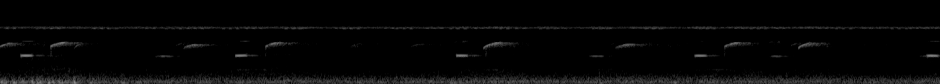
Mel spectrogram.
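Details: Nighttime chorus of coqui frogs in Kailua-Kona, Big Island, Hawaii: loud rising two-part chirps from several frogs overlapping every second or so, with a continuous high-pitched whine and low rumble behind.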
